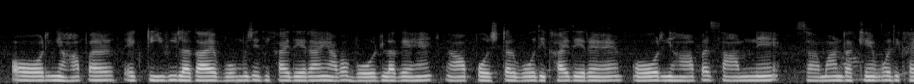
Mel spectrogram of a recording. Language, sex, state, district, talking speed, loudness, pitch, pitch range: Hindi, female, Bihar, Purnia, 225 wpm, -19 LUFS, 185 Hz, 180-190 Hz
